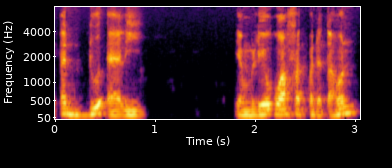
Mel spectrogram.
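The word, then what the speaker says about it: ad-Du'ali: Aswad ad-duali rohimahulloh tahan ini bacanya Abul Aswad Bukan ad-duali tapi edly yang beliau wafat pada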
